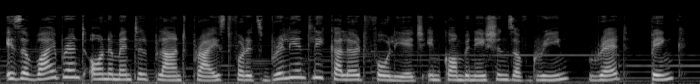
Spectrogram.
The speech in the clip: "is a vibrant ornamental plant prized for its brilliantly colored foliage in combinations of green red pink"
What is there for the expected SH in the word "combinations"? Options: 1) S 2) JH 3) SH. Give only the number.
3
